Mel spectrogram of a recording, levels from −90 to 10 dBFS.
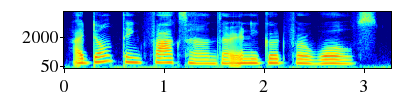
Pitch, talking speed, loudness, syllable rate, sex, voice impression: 185 Hz, 165 wpm, -18 LUFS, 4.3 syllables/s, female, feminine, adult-like, relaxed, dark, slightly muffled, calm, slightly kind, modest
